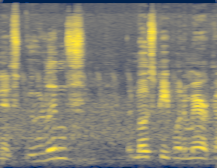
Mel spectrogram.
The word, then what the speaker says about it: Öhlins: do we're going to install a set of olens and the real pronunciation pronunciation is anolin but most people in America aren't comfortable with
